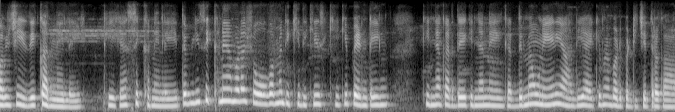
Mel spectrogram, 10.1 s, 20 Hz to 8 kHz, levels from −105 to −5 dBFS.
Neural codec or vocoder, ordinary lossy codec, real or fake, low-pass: none; Opus, 32 kbps; real; 7.2 kHz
